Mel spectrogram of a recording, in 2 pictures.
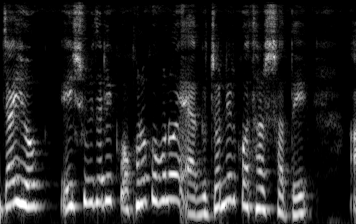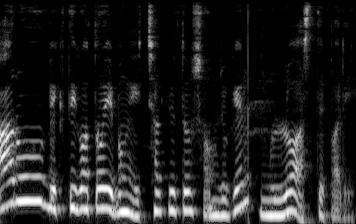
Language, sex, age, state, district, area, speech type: Bengali, female, 60+, West Bengal, Nadia, rural, spontaneous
